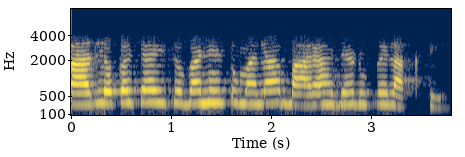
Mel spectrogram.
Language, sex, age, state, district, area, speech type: Marathi, female, 18-30, Maharashtra, Nagpur, urban, conversation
